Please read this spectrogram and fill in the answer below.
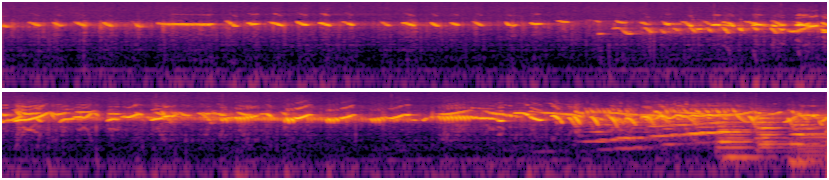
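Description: Cartoon bird chirps: one bird chirping in quick, even falling chirps, about four a second. About four seconds in, a second, lower voice joins and the chirping of a flock thickens. Near the end, music rises in under the chirping with climbing notes.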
